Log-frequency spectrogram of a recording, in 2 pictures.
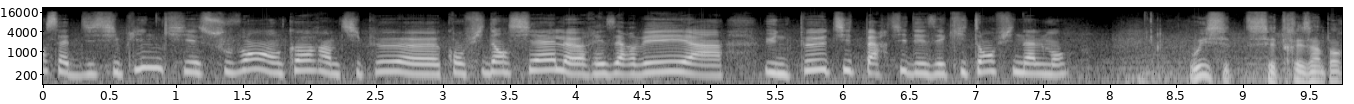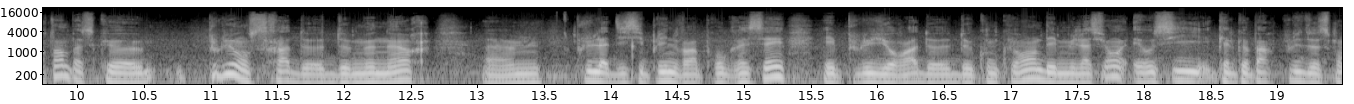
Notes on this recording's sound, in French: En immersion au CHI de Genève. Nous sommes en direct du CHI de Genève.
